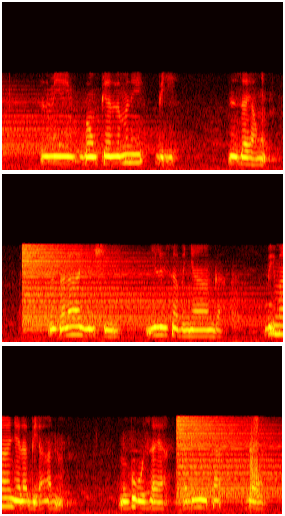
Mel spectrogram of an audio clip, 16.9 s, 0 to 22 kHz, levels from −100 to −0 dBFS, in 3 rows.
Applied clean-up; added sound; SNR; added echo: none; Gong; 12 dB; none.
